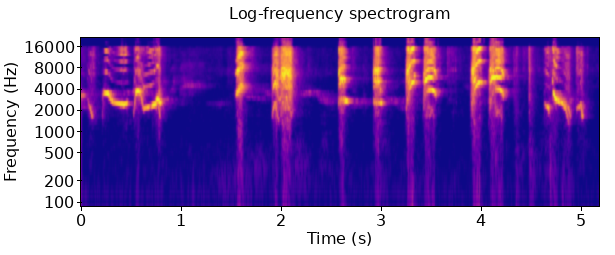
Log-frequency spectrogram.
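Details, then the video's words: Ngeplong singing by twin Oriental magpie-robins, used to spur silent magpie-robins to sing: a whistled opening phrase, then a rapid series of harsh, high chips and short twittering notes. "suara burung Kacer kembar NGEPLONG bikin Kacer bisu ikutan panas"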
